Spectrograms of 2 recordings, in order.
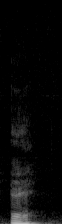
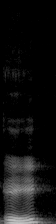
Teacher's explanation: like in the American E-H, eh, okay? Closed would be A, but without a diphthong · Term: open vowels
